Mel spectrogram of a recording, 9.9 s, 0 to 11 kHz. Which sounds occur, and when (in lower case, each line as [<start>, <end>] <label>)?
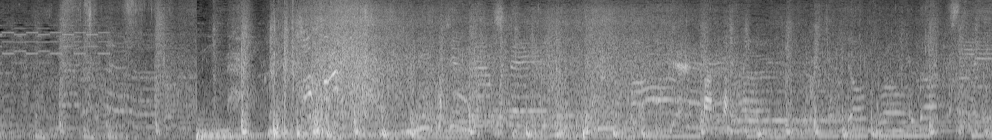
[0.00, 1.09] ringtone
[0.00, 9.92] music
[0.00, 9.92] water
[0.60, 1.93] female singing
[2.57, 7.50] splatter
[2.89, 3.40] laughter
[4.03, 8.06] female singing
[6.66, 7.54] laughter
[8.39, 9.92] female singing
[9.17, 9.92] splatter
